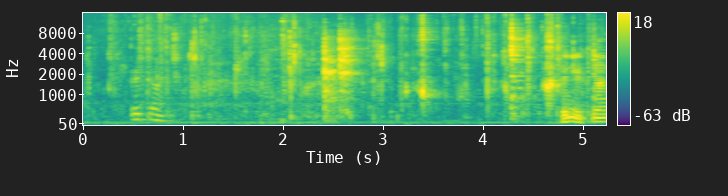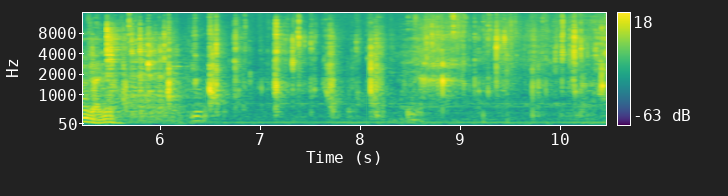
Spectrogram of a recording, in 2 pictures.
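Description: People crunch loudly on crispy fried chicken close to a microphone.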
